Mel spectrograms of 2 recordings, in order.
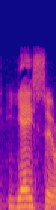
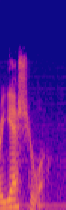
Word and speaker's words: Yeshua: And the literal pronunciation of his name is Yesu or Yeshua. And that's the Hebraic pronunciation.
